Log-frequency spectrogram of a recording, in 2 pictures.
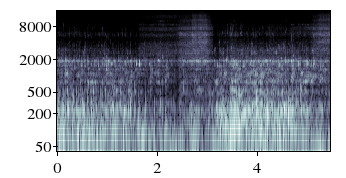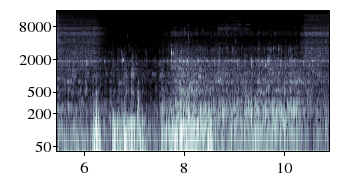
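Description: Scuba regulator breathing heard underwater: three stretches of rushing, gurgling exhaled bubbles, with the hiss of an inhalation between them.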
